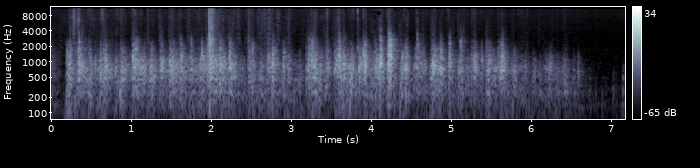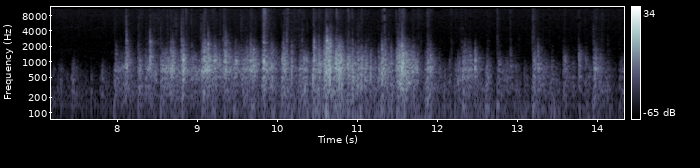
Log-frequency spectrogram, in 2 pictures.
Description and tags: Thick paper being brought up and down by a person.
